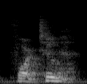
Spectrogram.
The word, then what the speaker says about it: Fortuna: Well, I mean, you got to watch what's his name, Fontura as well. Okay. That's how you say his name, right? Fortuna.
